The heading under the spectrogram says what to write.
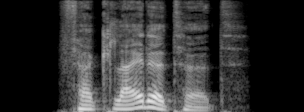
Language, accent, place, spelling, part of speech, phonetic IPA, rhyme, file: German, Germany, Berlin, verkleidetet, verb, [fɛɐ̯ˈklaɪ̯dətət], -aɪ̯dətət, De-verkleidetet.ogg
- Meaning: inflection of verkleiden: 1. second-person plural preterite 2. second-person plural subjunctive II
